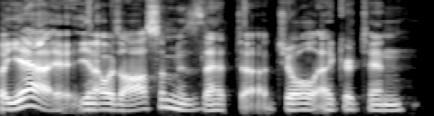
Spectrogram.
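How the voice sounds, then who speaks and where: A man's voice: mid-range voice, normal speed, no room sound. A young man hosting a podcast in a casual chat, leading the segments with dry teasing. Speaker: podcast host.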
